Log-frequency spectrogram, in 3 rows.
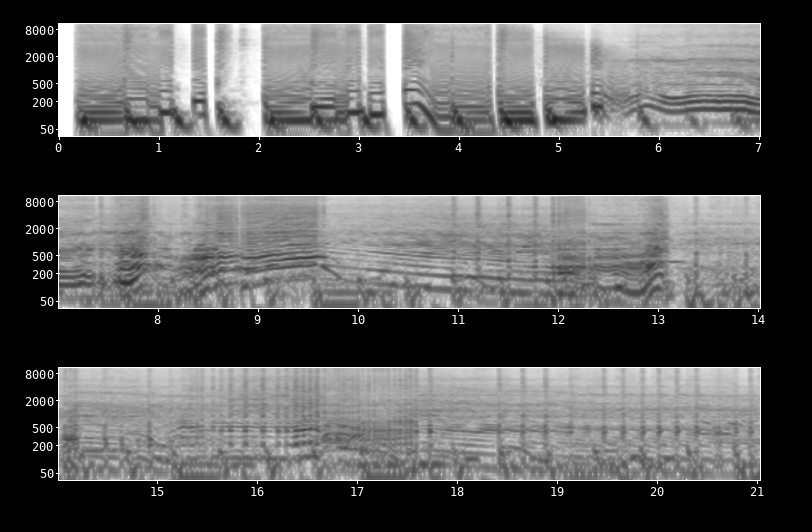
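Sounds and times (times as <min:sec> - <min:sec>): dirt bike engine revving: 0:04.4 - 0:21.0.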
